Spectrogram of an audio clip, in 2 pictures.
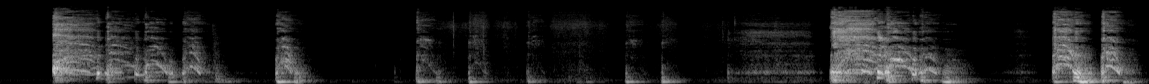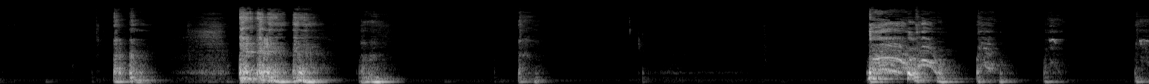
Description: Woke up this morning full of catarrh - probably due to a combination of the damp English summer and a slight over - indulgence in beer the previous evening.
